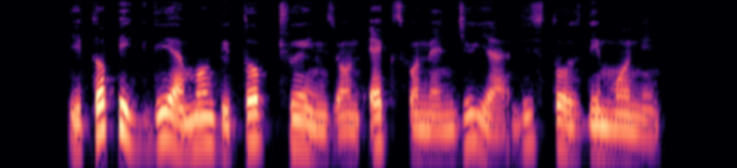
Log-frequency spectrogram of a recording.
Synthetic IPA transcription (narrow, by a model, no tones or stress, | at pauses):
dətɔpik̚deamɔ̃ŋdətɔp̚tʰɹẽnzɔ̃nɛksfɔnãɪ̃nd͡ʒiɹia̰distɔzdemɔnḭ̃ŋ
